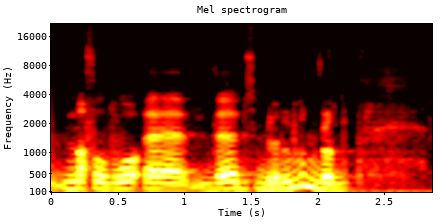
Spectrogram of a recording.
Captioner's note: bubble bubble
